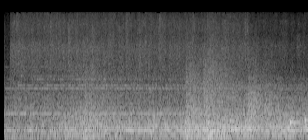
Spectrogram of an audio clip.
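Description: Steady rain with a roll of thunder swelling a little over halfway through, under a held synth drone. Near the end a few short melodic notes come in as the track's intro begins.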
